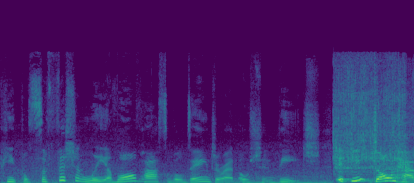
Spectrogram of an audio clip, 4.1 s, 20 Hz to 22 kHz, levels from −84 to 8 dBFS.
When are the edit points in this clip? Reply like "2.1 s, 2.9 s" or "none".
3.2 s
